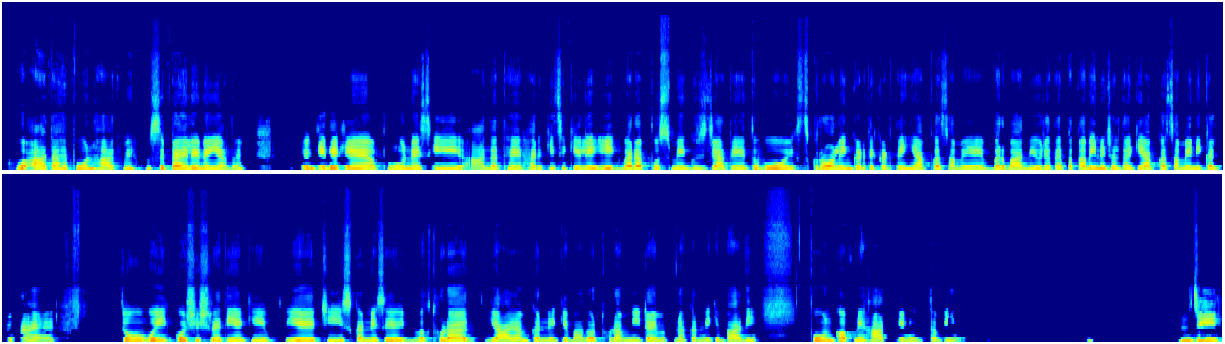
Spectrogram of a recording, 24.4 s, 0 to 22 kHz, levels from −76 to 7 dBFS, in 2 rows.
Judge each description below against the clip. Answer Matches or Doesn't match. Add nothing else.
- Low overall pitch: Doesn't match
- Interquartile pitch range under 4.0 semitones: Matches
